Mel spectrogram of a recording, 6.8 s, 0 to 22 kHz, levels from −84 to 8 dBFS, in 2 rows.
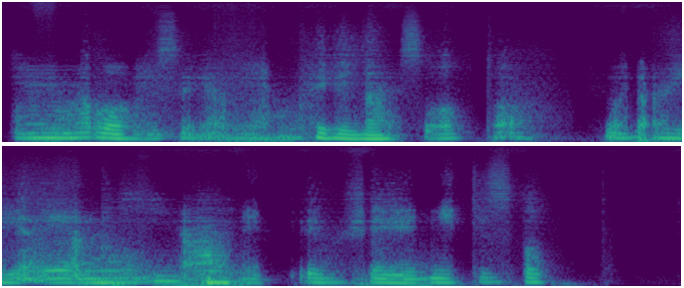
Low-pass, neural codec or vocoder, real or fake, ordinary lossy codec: none; codec, 44.1 kHz, 0.9 kbps, DAC; fake; none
